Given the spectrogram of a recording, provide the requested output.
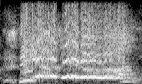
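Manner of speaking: drawn-out yelled name; mock scream. Retelling the anime scene, a drawn-out yelled name. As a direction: stretch the name into a big shout. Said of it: "she screams out".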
